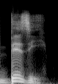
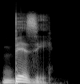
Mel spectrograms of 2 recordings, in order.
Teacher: It really looks like it should be boozy. But the U is actually pronounced like a short I.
